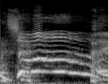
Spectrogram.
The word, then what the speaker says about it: Jammal: Razane It's Jammal. Razane so there's no- Jammal. That's what it sounds like.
